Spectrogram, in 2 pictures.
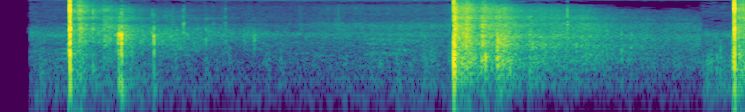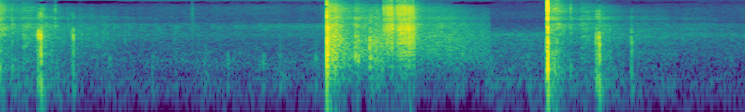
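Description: Ghost Killer artillery shells (canister shells) fired one at a time: about five sharp, loud reports roughly every two seconds, each trailed by smaller cracks and an echoing tail.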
